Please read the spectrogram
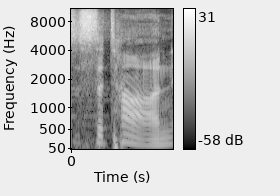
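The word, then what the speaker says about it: Satan (שטן): It's actually pronounced Satan in the Hebrew, or Ha-Satan, or literally in the Hebrew, this translates to the Satan.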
